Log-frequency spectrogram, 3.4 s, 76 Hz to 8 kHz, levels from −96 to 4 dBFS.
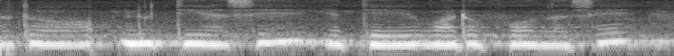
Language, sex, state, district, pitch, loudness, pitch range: Nagamese, female, Nagaland, Dimapur, 215 Hz, -12 LUFS, 210-230 Hz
